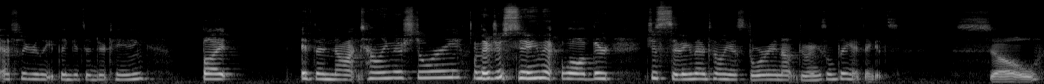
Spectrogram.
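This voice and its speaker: A woman's voice: fairly high pitch, darkish tone. A woman giving a casual, chatty makeup tutorial, informal and rambling, often interrupting herself with asides. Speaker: beauty vlogger.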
